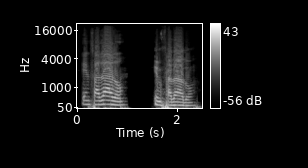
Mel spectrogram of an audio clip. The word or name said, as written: enfadado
